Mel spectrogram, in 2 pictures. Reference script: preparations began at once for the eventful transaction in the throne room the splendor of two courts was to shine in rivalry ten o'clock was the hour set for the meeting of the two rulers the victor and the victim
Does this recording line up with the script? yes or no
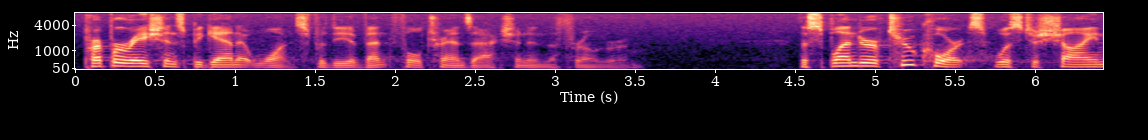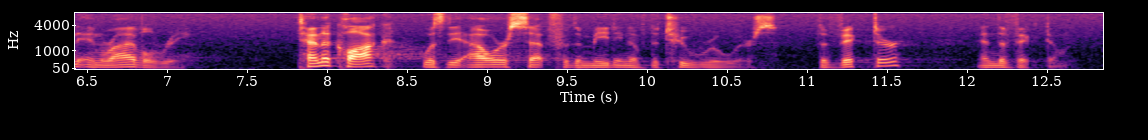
yes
